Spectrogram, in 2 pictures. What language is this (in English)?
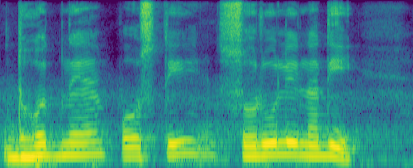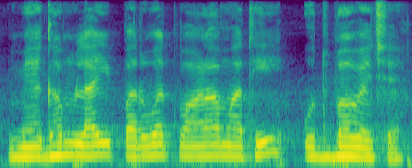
Gujarati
